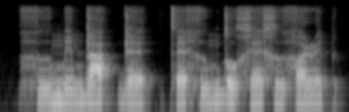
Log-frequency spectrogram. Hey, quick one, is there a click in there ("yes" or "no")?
no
